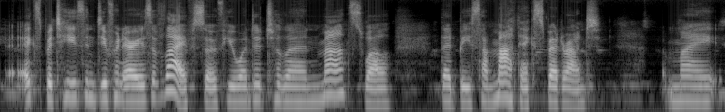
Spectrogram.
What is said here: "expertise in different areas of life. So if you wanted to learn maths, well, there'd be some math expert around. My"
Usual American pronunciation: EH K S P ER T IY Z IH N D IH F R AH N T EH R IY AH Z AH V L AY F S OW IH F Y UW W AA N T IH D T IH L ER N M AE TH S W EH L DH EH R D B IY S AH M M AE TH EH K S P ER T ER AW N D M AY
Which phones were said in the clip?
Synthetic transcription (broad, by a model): EH K S P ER T IY Z IH N D IH F R AH N T EH R IY AH Z AH V L AY F S OW IH F Y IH W AA N T IH D T IH L ER N M AE TH S W EH L DH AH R D B IY S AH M M AE TH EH K S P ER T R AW N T M AY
